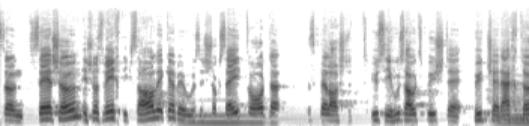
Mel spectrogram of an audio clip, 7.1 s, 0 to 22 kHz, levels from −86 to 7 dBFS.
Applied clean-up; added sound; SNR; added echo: classical method spectral subtraction.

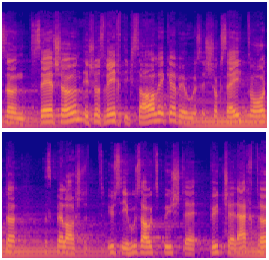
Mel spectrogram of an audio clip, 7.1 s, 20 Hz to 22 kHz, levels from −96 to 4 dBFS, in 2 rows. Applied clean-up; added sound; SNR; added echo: none; Bowed string instrument; 13 dB; none.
